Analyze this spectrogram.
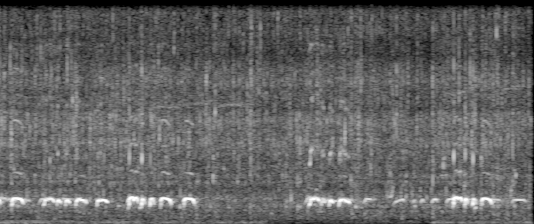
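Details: Zebra dove of local stock with a strong voice, used as a lure: two phrases of rapid, clipped cooing notes, each about two seconds long, over low hum.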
